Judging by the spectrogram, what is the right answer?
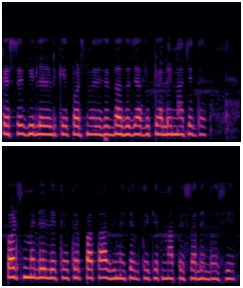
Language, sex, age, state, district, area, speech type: Maithili, female, 60+, Bihar, Purnia, urban, spontaneous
